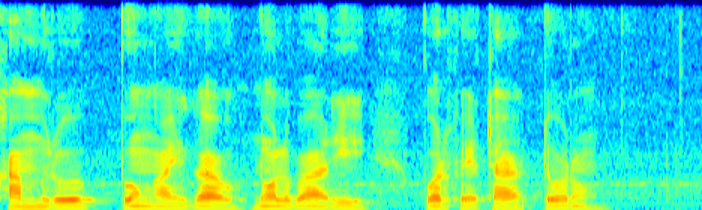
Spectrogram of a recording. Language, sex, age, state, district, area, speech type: Bodo, male, 18-30, Assam, Kokrajhar, rural, spontaneous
